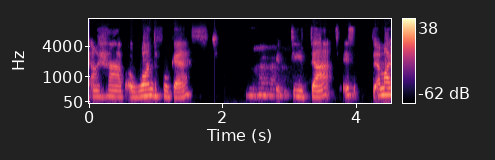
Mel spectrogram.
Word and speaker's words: Deepti Datt: Today I have a wonderful guest, Deepti Datt. Am I pronouncing it correctly? It's as good. It's Deepti Datt.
